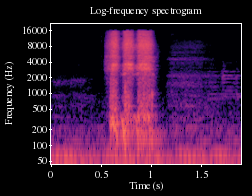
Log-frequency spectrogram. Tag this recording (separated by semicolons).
evil; laugh; laughter; mad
